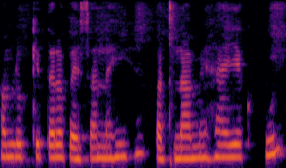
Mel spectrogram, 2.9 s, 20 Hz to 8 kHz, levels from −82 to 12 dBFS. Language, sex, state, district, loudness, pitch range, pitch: Hindi, female, Bihar, Sitamarhi, -25 LUFS, 200-225 Hz, 220 Hz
